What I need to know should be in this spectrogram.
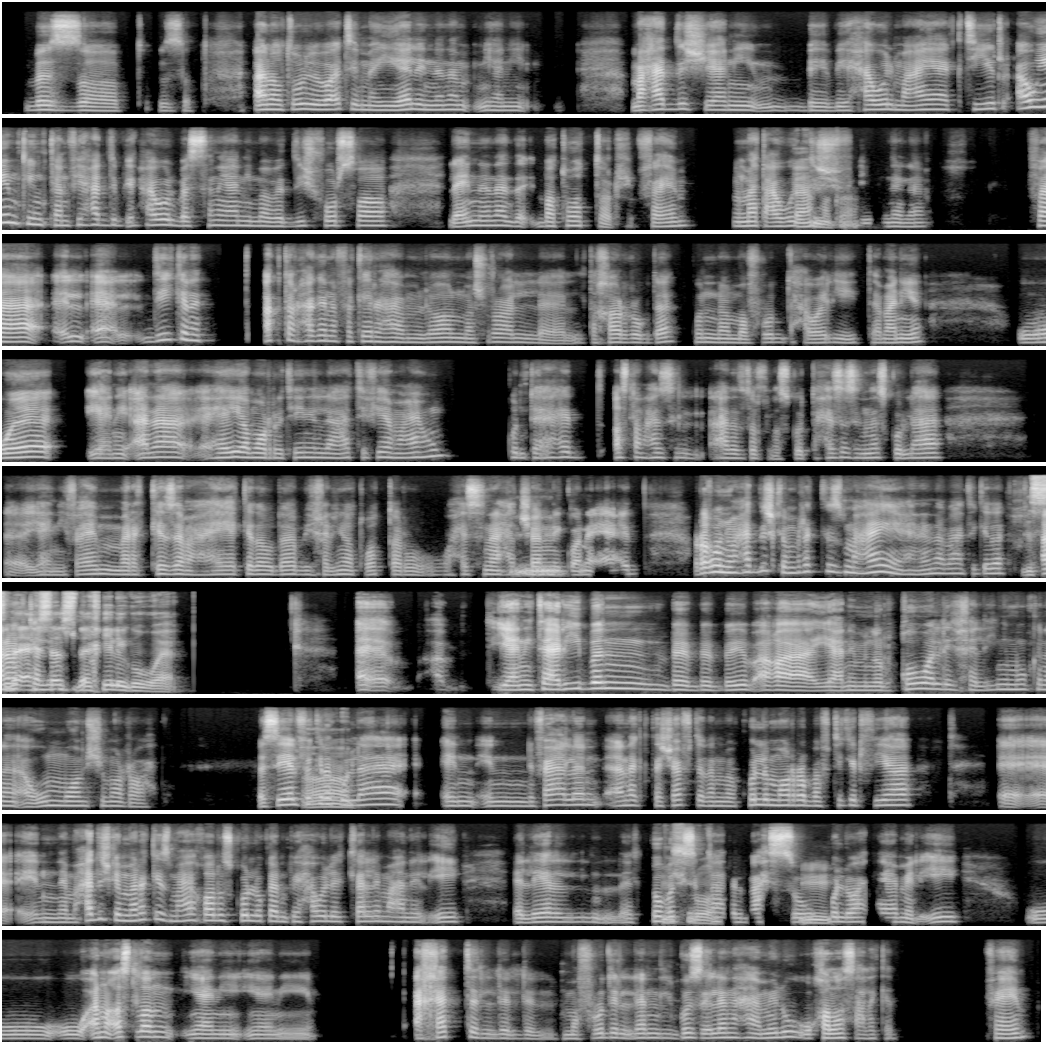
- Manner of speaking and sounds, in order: unintelligible speech; in English: "الTopics"
- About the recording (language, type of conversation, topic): Arabic, advice, إزاي أقدر أوصف قلقي الاجتماعي وخوفي من التفاعل وسط مجموعات؟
